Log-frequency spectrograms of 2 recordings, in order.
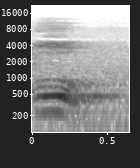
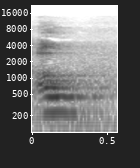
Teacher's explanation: ओ और औ दोनों वर्ण, दोनों स्वर वर्ण है, दोनों ही वर्ण कंठ तथा ओष्ठ यानी होठों से बोले जाते हैं, अतः इन्हें कंठ ओष्ठ्य वर्ण भी कहते हैं।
